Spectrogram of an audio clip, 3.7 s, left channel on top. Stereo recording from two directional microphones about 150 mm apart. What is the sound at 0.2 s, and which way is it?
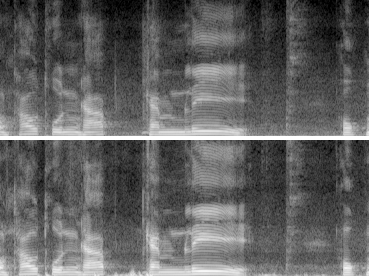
Speech, 25° right (ahead or behind).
